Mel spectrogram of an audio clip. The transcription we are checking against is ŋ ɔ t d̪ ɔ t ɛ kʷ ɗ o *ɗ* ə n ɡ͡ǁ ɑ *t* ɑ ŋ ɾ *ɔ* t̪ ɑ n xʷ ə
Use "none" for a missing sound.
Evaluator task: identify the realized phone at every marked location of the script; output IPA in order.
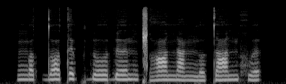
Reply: ɗ, n̪, o

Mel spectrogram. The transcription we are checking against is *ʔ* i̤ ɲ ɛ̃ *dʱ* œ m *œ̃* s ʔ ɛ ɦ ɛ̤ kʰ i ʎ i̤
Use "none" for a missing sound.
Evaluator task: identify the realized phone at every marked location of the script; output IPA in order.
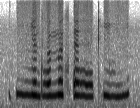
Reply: ʔ, dʱ, œ̃

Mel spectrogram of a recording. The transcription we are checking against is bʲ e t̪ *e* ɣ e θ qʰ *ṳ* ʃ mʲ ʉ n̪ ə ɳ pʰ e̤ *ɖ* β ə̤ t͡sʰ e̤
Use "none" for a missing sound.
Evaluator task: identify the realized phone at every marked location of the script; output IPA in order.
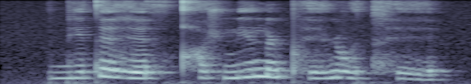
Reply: e, o̤, ɳ

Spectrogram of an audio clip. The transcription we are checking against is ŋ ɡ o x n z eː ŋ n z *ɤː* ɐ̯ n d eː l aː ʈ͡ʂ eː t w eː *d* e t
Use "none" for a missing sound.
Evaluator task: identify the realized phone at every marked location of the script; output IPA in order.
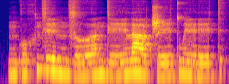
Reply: ɤː, ɾ

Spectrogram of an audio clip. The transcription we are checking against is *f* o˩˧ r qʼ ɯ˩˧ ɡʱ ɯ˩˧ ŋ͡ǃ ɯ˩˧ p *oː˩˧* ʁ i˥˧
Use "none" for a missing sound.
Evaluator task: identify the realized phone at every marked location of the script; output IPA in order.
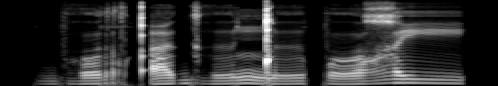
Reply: bʱ, o˩˧

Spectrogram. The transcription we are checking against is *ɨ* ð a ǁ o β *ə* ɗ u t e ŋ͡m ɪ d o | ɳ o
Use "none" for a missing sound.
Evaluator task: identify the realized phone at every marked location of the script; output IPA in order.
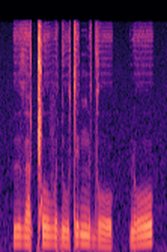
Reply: ɨ, ə

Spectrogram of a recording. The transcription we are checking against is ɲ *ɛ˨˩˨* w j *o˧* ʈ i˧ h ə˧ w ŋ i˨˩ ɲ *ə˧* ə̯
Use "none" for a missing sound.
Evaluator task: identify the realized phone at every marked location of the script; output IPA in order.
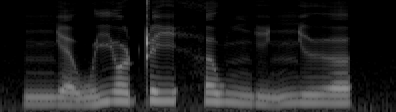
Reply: ɛ˨˩˨, o˧, ɨ˧

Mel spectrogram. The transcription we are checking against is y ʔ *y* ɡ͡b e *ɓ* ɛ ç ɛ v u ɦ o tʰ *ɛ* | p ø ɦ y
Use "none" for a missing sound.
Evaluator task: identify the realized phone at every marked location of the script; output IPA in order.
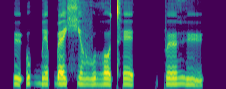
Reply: u, ɓ, e

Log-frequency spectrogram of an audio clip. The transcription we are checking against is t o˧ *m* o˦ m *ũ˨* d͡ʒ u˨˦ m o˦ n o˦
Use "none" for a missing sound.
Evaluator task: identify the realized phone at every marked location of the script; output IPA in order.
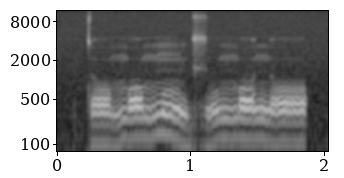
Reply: m, ũ˦˨

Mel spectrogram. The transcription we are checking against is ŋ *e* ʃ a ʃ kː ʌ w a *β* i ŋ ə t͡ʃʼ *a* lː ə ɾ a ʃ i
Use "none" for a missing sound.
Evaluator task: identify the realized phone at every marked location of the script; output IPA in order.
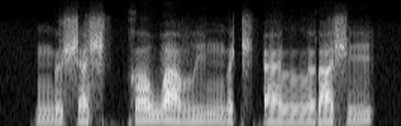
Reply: ø, β, æ

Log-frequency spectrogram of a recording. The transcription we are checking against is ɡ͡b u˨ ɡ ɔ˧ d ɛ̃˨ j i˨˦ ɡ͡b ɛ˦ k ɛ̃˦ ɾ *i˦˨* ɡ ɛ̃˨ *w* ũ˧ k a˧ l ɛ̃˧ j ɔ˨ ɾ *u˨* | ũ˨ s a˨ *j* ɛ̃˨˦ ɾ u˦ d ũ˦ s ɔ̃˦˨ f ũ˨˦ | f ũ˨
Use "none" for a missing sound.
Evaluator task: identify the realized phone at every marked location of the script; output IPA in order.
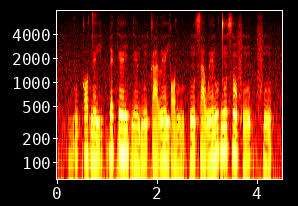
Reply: i˦˨, b, u˨, w

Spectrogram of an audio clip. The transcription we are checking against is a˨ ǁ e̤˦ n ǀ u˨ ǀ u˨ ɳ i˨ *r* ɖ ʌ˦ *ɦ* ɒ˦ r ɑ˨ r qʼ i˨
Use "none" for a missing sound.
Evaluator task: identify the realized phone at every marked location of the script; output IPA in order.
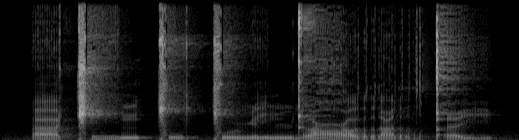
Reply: n, ʕ

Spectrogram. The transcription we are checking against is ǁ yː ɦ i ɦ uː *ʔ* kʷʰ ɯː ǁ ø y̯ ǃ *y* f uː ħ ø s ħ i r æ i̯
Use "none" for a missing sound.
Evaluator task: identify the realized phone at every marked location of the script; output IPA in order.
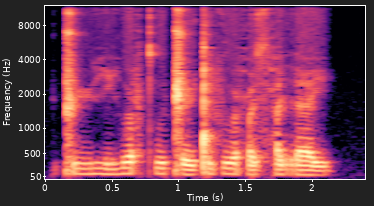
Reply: ħ, i

